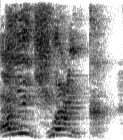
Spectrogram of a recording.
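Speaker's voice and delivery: loud, accusing shout.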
